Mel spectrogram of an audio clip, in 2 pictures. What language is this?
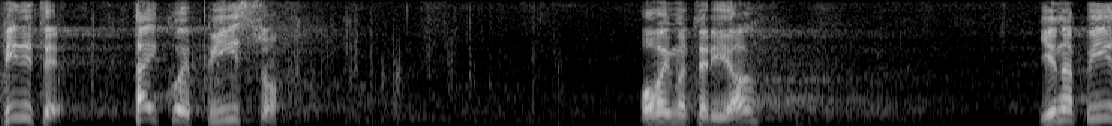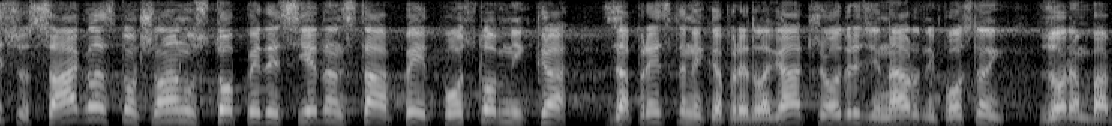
Serbian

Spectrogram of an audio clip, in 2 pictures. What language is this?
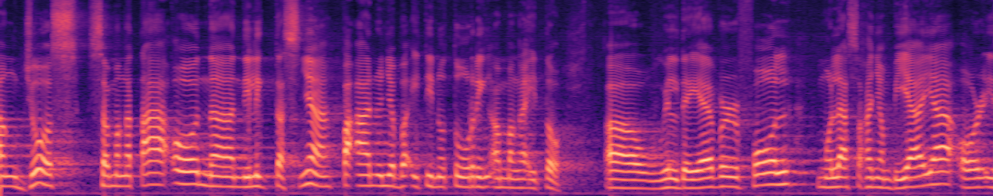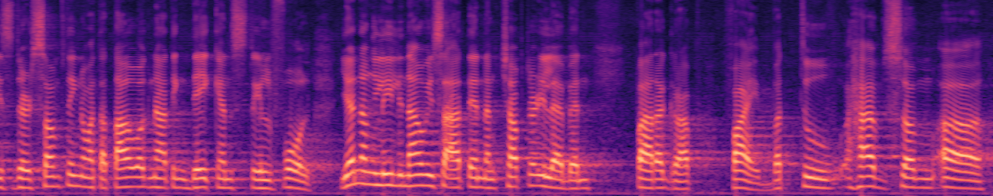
Filipino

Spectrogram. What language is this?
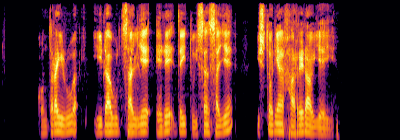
Basque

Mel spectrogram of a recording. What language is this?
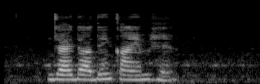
Urdu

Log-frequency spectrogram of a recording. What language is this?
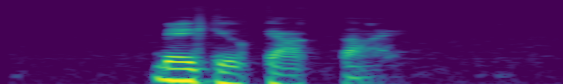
Cantonese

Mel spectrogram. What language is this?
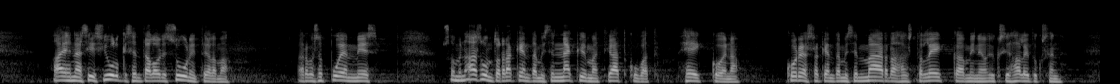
Finnish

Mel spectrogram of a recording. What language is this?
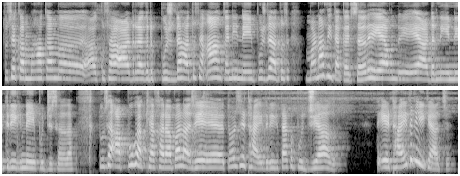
Dogri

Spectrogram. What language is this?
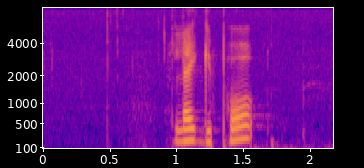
Norwegian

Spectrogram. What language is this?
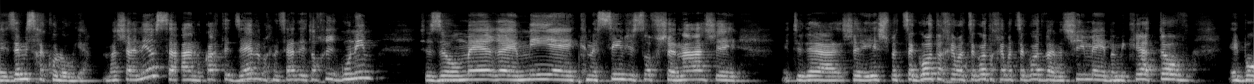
Hebrew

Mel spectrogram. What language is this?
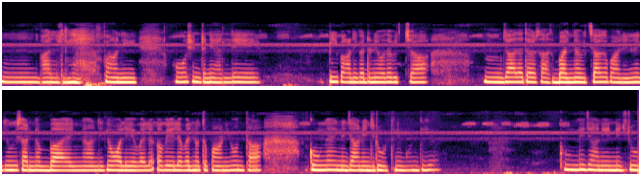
Dogri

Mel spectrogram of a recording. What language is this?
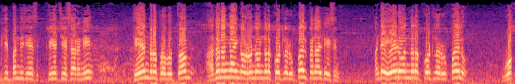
Telugu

